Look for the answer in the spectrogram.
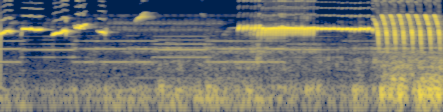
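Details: Canary song: short whistled, slurred notes, a pause, then a long, rapid, even trill held at one pitch, ending in a fast buzzy run of sweeping notes. A faint low hum lies underneath.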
